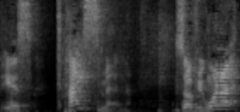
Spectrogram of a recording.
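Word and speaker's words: Theismann: It's actually not pronounced theman anyway. Proper pronunciation is Tyman." So, if you want to actually impress somebody, this name, this man's name is not Theman. Uh, it's not Thyman.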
